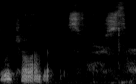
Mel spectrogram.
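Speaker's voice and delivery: barely audible whisper; whispered question. Real, not acted. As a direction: ask it under your breath, almost to yourself. Repeats the question under her breath.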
